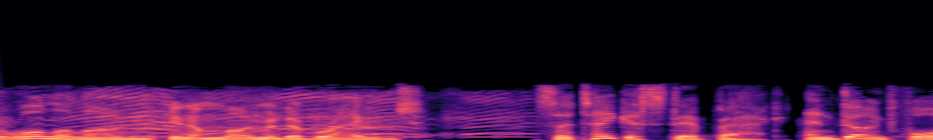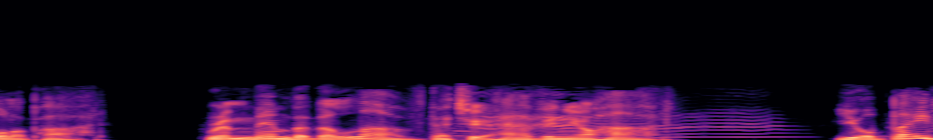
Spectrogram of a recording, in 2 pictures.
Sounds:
infant cry, Speech

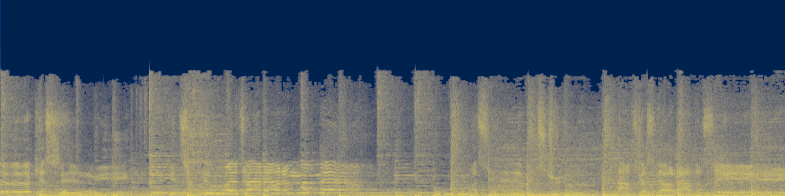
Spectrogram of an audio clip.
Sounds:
Singing, Music

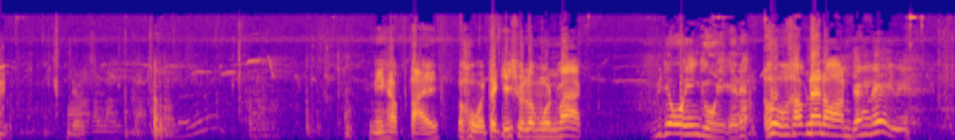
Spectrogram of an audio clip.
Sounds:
Speech, Animal

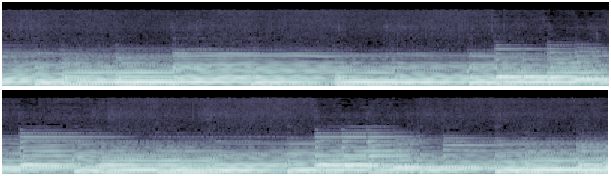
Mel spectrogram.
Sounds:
Music

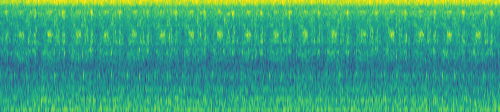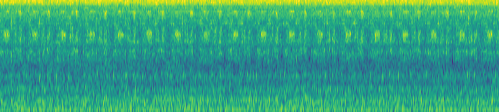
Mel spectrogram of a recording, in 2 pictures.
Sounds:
Engine

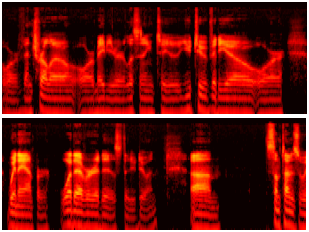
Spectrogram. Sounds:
Speech

